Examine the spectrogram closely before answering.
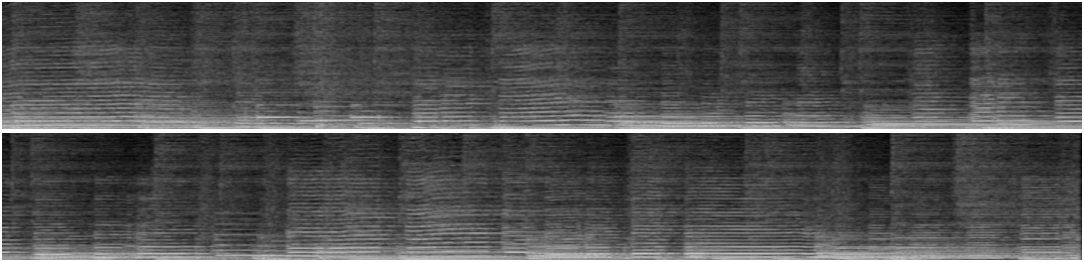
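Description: A jazz quartet playing: saxophone leading the melody in quick runs of notes over piano, double bass and drum kit.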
